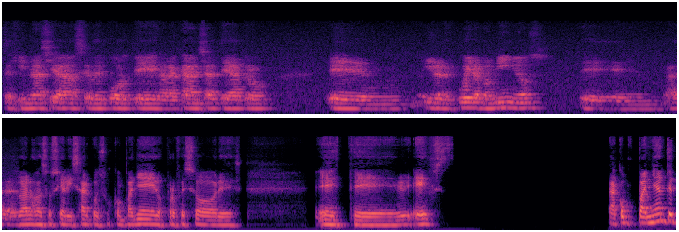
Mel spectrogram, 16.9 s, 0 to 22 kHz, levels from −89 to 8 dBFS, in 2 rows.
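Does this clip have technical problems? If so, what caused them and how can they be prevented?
Yes. Until 8.63 s the speech is roomy, thin and about 5 dB quieter, then snaps back; likely a switch to a distant microphone. Monitor the close mic's feed throughout.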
